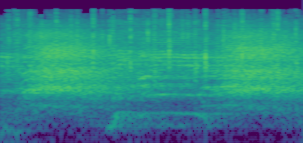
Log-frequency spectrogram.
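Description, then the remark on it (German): A large stadium crowd in Basel roars and cheers continuously, giving thunderous applause as an FC Basel player is bid farewell, with dense applause and scattered shouts, loud and sustained for the whole stretch. “Und er wird hier verabschiedet unter tosendem Applaus hier vom Basler Publikum.”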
